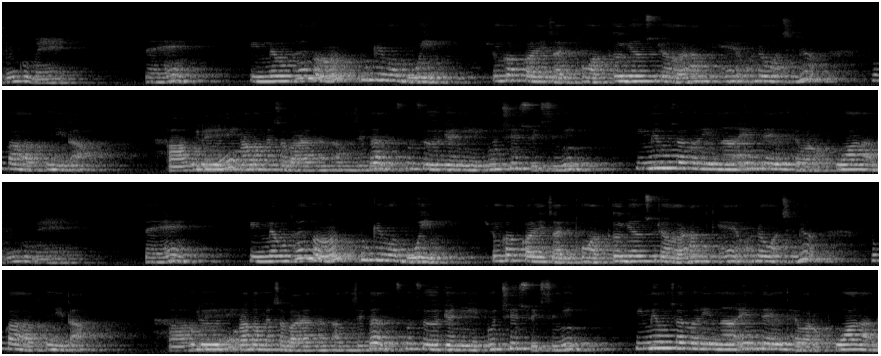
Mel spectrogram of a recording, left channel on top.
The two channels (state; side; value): normal; both; correlation 0.80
